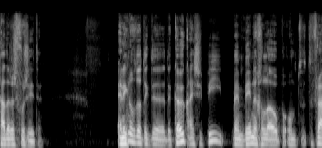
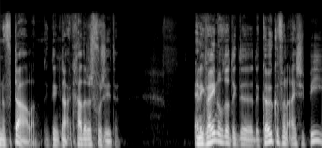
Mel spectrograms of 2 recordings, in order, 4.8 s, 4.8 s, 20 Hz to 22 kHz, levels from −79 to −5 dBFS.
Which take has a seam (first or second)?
first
